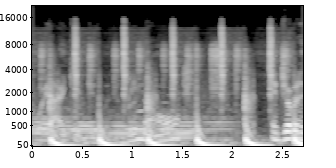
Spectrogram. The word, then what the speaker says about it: Brno: I'm not sure whether this is pronounced correctly, but this is the way I can do it. Brno.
